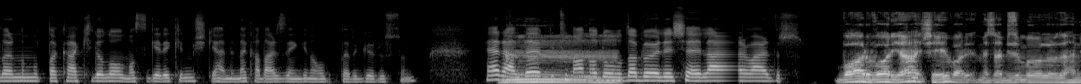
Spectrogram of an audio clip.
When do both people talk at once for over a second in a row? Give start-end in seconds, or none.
5.0-6.2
